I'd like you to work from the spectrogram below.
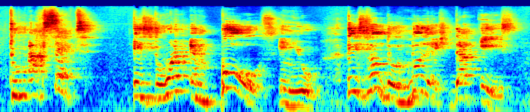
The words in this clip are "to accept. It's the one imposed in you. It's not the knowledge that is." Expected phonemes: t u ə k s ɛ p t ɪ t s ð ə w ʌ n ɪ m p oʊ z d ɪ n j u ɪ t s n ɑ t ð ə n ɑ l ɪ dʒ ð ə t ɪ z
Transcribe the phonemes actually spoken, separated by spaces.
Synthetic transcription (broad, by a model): t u ə k s ɛ p t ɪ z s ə w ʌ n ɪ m p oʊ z ɪ n j u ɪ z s n ɑ t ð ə n ɑ l ɪ dʒ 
